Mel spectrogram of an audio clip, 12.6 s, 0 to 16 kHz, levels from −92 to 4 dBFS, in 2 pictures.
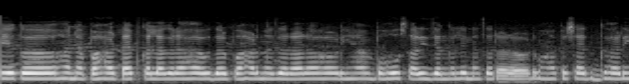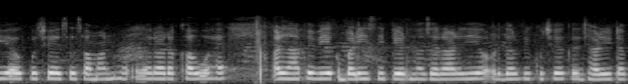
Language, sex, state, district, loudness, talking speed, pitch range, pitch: Hindi, female, Bihar, Purnia, -18 LUFS, 255 wpm, 235-245 Hz, 240 Hz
